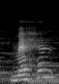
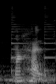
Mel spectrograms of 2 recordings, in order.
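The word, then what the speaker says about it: महल: a matra for example this word will be pronounced as mahel by a native As of now, you need not worry about this. As you are a beginner, it is nothing wrong even to pronounce this word as mahal.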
